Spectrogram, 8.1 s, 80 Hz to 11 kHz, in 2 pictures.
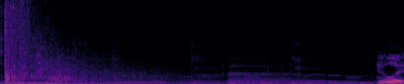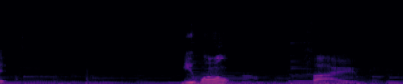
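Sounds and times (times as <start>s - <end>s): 
heavy cannon blast: 0.0s - 2.2s
speech: 3.8s - 4.2s, 5.8s - 6.5s, 7.2s - 8.0s.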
